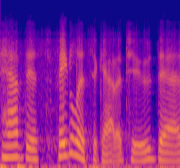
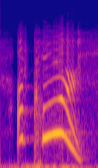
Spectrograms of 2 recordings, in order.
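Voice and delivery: lilting, happy, expectant sing-song; 9 dB louder than usual. Showing how to say a trigger phrase: lilting, expectant voice. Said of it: "you want a lilt in your voice with expectation of the good things coming".

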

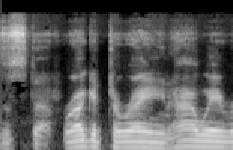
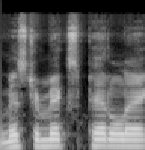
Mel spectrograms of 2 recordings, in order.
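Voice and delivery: ordinary delivery

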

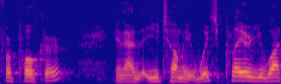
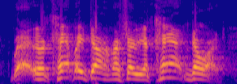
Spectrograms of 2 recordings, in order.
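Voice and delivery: very loud, high put-on voice, belted out; 8 semitones higher, 11 dB louder than usual. Retelling what Professor Vernon says, done in a Professor Vernon voice. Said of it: "you want me to do it in my Vernon voice?".

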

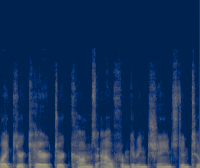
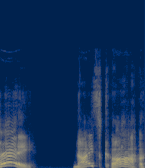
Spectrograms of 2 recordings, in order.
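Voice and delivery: very high, loud, shrill, swooping, sing-song cartoon hero voice; 13 semitones higher, 5 dB louder than usual. Reading a line from a card aloud: Shadow the Hedgehog voice. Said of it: "is it Shadow the Hedgehog's voice?".

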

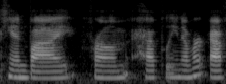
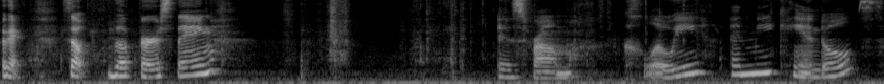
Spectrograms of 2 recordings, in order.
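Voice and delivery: slightly jittery, a little nervous, slow; 3 semitones higher, 3 dB louder than usual. Starting an unboxing video live for the first time: a little nervous. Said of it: "I'm kind of nervous going live".

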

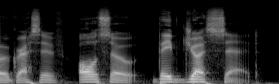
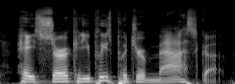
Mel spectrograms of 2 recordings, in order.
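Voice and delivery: put-on aggressive tone, higher pitch; 2 semitones higher than usual. Speaker retells a man in line telling him to mask up: imitating an aggressive demand. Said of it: "I think he realized how aggressive he came off".

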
